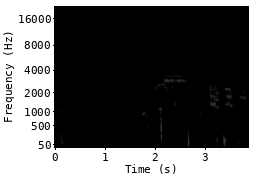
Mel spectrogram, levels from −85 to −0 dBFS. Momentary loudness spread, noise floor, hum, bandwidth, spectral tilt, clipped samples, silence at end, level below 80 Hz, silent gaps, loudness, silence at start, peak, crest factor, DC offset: 5 LU; under -90 dBFS; none; 6.8 kHz; -1.5 dB/octave; under 0.1%; 0 s; under -90 dBFS; 0.52-0.56 s, 1.01-1.05 s, 1.11-1.15 s, 1.24-1.31 s, 1.37-1.42 s; -67 LUFS; 0.05 s; -40 dBFS; 32 dB; under 0.1%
